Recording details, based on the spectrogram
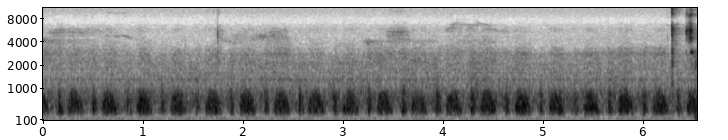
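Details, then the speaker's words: Fetal heartbeat on a Sonoline B home fetal Doppler at 10 weeks 2 days of pregnancy, probe low on the belly above a C-section scar. The display first misreads the rate, then settles at 150–159, much faster than the mother's. "so it looks like it's not reading correctly but you can definitely hear it because my heart rate is not that fast"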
